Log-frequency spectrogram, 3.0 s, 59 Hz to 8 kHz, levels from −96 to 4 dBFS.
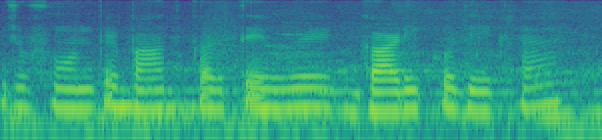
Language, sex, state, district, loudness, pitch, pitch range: Hindi, female, Delhi, New Delhi, -19 LUFS, 170 Hz, 160-180 Hz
